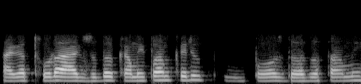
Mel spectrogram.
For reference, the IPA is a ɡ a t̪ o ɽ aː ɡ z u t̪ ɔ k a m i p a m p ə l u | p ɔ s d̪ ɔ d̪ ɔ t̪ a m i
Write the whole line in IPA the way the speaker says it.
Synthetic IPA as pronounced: a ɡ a t̪ʰ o ɽ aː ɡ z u d̪ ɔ k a m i p a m k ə ɾ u | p ɔ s d̪ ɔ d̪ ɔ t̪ a m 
